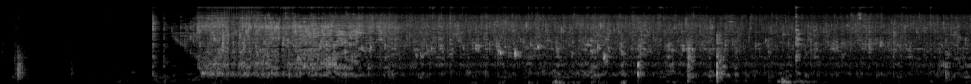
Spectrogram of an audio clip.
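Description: Chicken pieces sizzling in hot oil in a kadai. The sizzle starts suddenly about a second and a half in as the first piece hits the oil and is loudest just after. It then settles to a steady sizzle with scattered crackles and pops as more pieces go in.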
